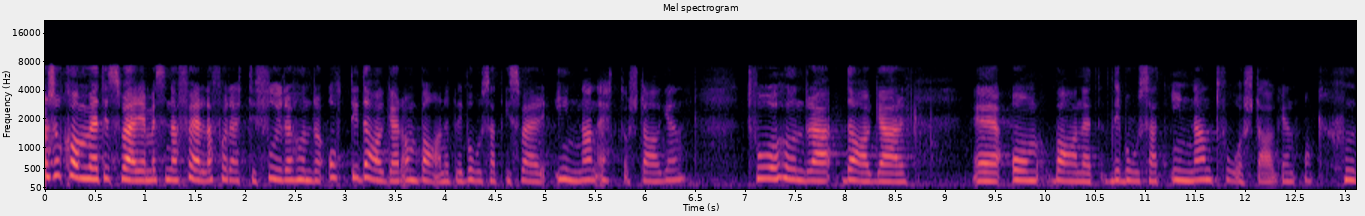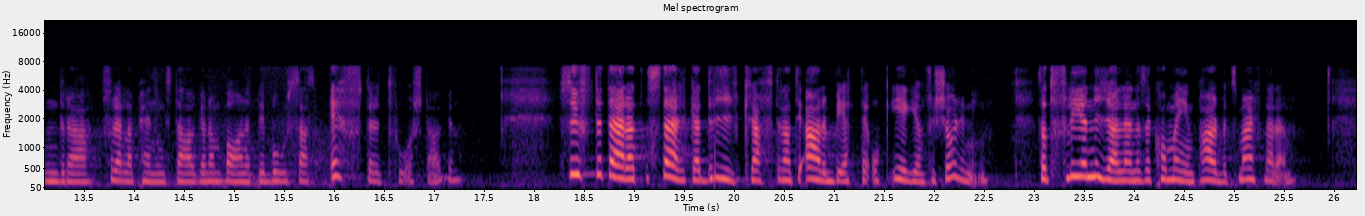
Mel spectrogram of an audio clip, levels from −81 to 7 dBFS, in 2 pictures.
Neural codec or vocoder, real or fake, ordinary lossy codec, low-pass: codec, 16 kHz in and 24 kHz out, 1 kbps, XY-Tokenizer; fake; none; 7.2 kHz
